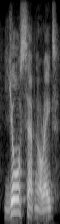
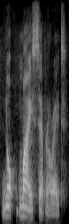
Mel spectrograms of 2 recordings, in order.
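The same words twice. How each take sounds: First: "Your" diberi tekanan, naik di akhir; stress on your. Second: "my" ditekankan, suara lebih pelan dan turun; stress on my. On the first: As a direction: tekankan kata "Your" dengan jelas. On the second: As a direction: tekankan kata "my", nada menurun. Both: Shown as a demonstration.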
